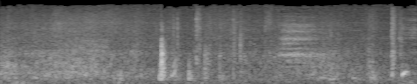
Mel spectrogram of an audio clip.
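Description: Wind and water noise on a sailing yacht under way, with wind on the microphone, and two short knocks about a second and a half in.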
